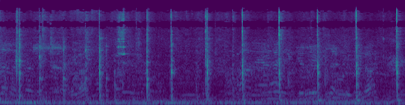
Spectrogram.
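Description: Knife chopping through fish on a wooden chopping block: a steady run of sharp chops, about two a second.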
